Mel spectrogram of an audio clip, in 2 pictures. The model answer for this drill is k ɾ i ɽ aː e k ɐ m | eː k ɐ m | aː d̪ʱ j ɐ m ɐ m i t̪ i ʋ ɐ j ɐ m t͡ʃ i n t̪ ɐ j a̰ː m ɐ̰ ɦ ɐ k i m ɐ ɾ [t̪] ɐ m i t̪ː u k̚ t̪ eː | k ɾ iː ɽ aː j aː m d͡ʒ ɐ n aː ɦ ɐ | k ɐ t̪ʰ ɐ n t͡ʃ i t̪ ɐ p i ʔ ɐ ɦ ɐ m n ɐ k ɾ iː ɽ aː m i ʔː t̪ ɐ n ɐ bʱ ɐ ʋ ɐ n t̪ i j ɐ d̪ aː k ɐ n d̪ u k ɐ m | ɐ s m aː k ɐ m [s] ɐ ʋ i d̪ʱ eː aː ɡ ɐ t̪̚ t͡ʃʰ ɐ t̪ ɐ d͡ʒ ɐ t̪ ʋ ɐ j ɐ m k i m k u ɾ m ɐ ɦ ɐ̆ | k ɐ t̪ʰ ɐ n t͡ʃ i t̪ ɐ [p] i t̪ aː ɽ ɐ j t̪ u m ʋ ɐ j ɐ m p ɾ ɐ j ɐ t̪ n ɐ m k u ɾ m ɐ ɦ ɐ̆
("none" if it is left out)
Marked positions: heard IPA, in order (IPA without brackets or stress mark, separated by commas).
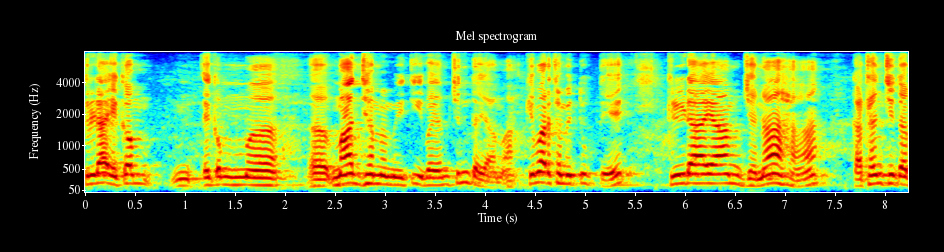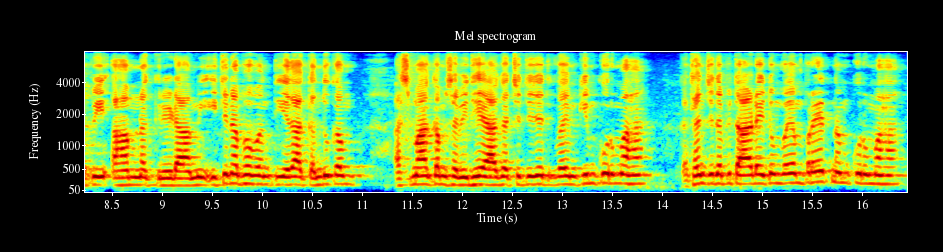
t̪ʰ, s, p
